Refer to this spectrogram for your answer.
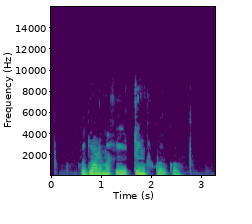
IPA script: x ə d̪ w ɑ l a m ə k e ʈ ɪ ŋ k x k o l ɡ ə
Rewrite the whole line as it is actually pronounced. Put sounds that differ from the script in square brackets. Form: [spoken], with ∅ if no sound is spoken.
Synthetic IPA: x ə d̪ w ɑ [ɽ] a m ə [x] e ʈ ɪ ŋ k x k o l [k] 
